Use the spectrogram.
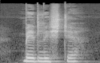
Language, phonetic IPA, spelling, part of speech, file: Czech, [ˈbɪdlɪʃcɛ], bydliště, noun, Cs-bydliště.ogg
- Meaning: address, abode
